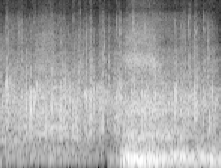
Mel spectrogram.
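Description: A church audience applauds for Team World Vision on a Sunday service, the quiet, continuous clapping swelling a little past the middle before settling back.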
